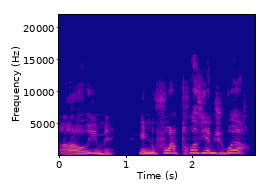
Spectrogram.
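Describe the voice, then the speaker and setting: Friendly small-child playmate, tiny very high voice, exclamatory and cheerful, children's cartoon, music bed. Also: female voice, expressive, slow pace, background noise, full character voice. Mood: cheerful, inviting. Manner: eager, encouraging, exclamatory. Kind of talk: children's animated cartoon dubbing. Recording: music playing behind the voice.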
